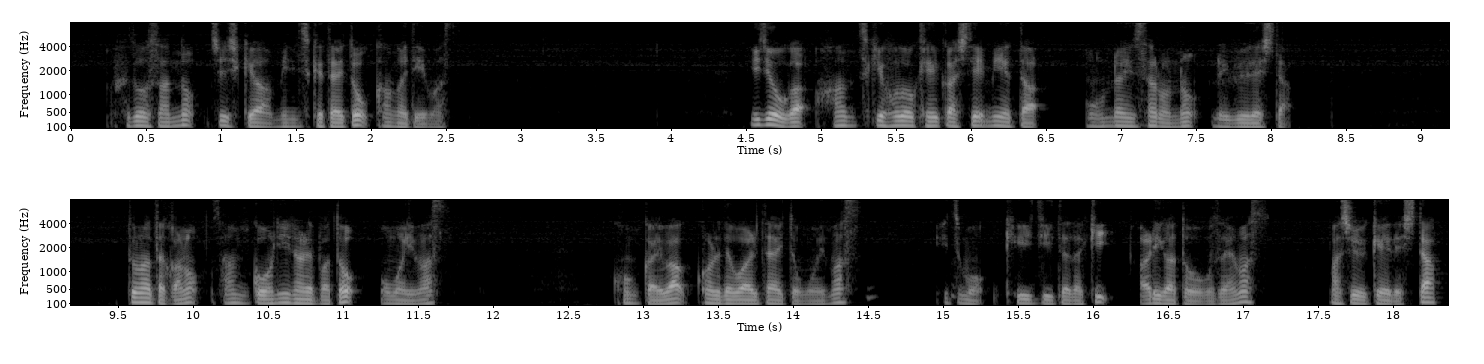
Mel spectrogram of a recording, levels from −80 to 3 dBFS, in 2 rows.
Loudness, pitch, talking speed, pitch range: -34 LUFS, 110 Hz, 365 characters per minute, 100-130 Hz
